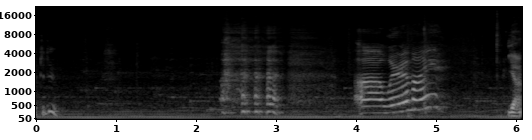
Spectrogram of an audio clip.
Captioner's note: laughs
